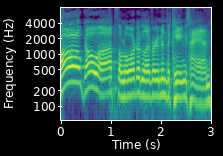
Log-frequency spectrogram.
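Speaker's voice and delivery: sarcastic, mocking tone.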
